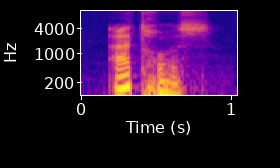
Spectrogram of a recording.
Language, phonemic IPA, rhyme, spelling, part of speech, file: French, /a.tʁɔs/, -ɔs, atroce, adjective, Fr-atroce.ogg
- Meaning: 1. atrocious 2. terrible, dreadful 3. inhuman, savage, cruel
